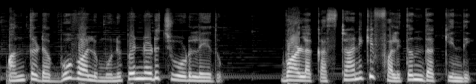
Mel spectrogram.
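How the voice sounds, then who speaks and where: A woman's voice: on the low side, animated, fairly quick. Woman narrating a story over music. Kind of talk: scripted moral story narration. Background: background music.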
